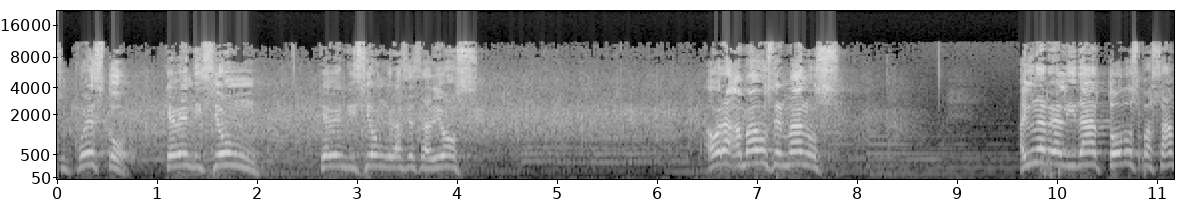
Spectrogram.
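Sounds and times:
speech: 0.0 - 4.3, 6.5 - 7.9, 9.6 - 11.1
audience applause: 0.0 - 8.7.

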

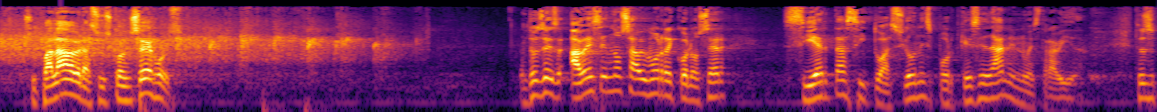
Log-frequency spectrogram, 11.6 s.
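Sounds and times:
audience applause: 0.0 - 4.3
speech: 0.3 - 2.0, 5.2 - 11.5.

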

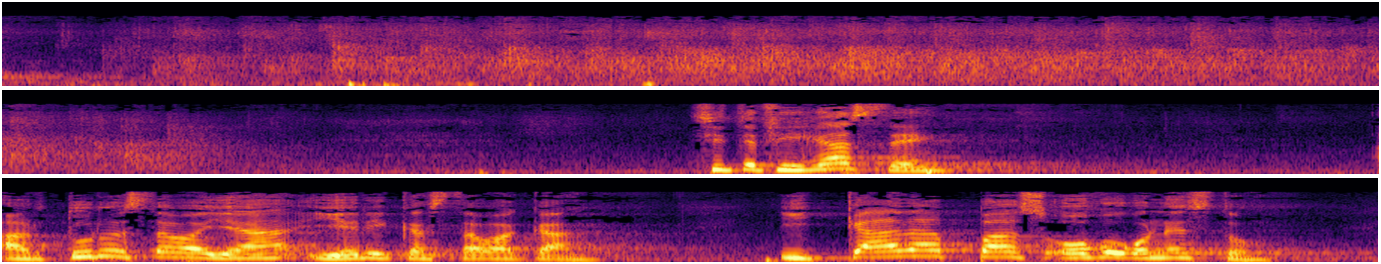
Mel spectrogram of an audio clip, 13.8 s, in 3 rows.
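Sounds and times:
crowd applause: 0.0 - 5.6
speech: 6.9 - 7.9, 9.2 - 13.5.

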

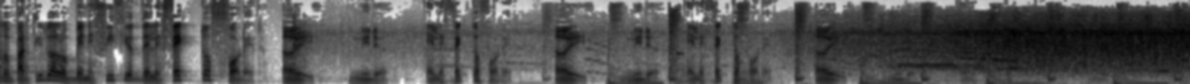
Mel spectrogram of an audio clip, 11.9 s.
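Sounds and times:
speech: 0.0 - 11.8
sparse applause: 3.1 - 5.6, 7.6 - 11.8.

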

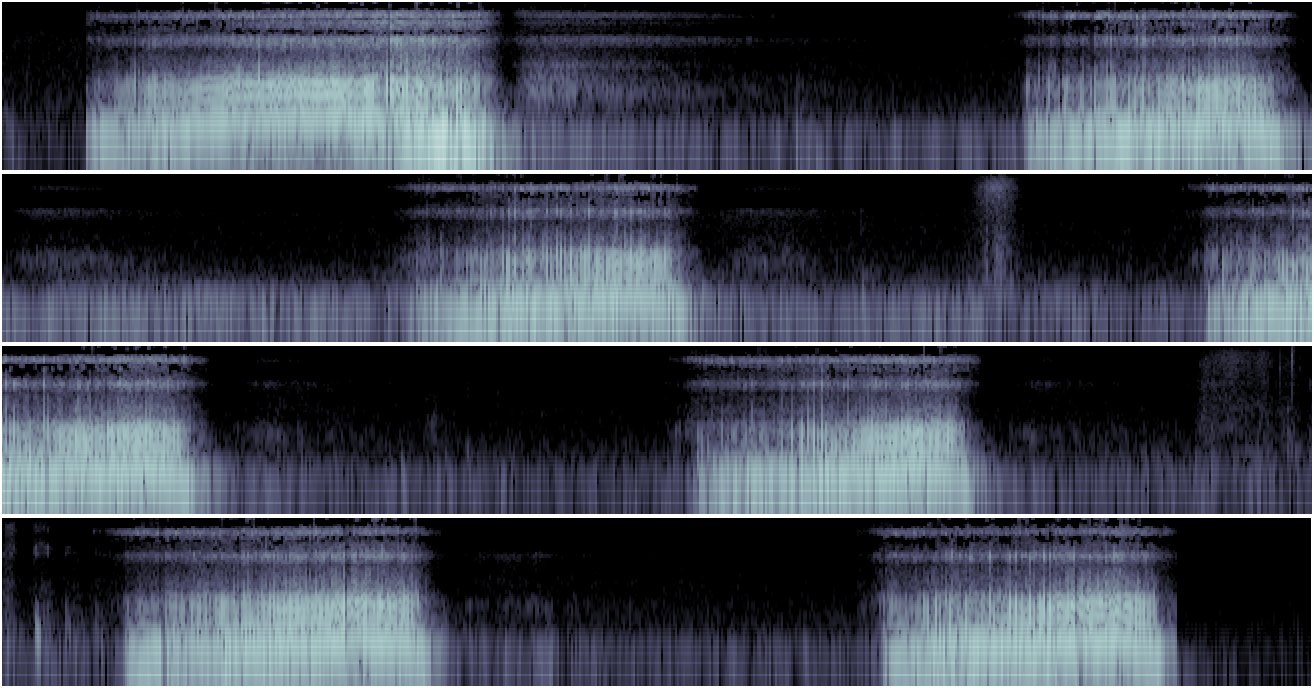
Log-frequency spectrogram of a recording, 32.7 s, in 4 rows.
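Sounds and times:
man snoring loudly: 0.5 - 3.4, 6.3 - 8.1, 10.6 - 12.6, 15.6 - 17.7, 20.6 - 22.5, 25.2 - 27.3, 30.0 - 31.9.

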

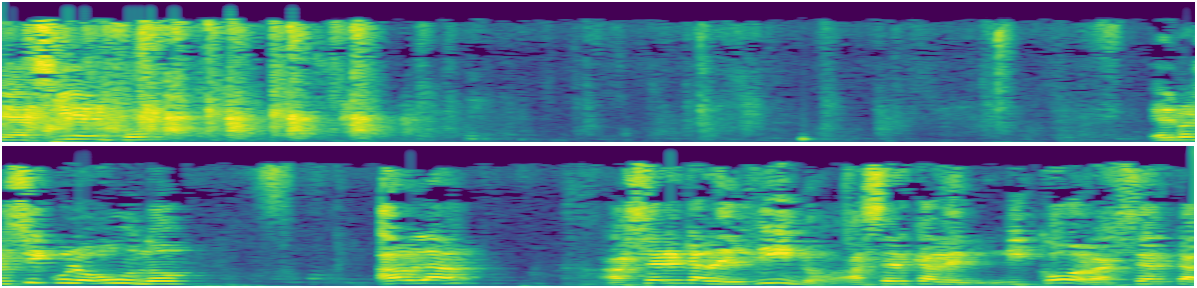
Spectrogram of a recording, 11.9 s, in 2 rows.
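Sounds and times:
speech: 0.0 - 0.9, 5.8 - 7.0, 7.8 - 8.4, 9.0 - 11.9
audience clapping: 0.0 - 2.4.

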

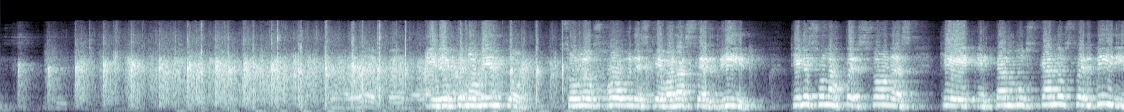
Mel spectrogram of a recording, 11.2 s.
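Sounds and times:
audience applause: 0.1 - 6.6
speech: 4.3 - 11.2.

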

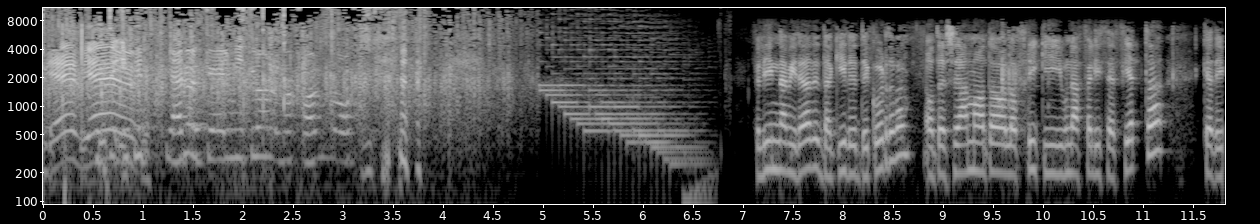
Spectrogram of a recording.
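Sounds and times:
laughter: 0.0 - 1.4, 3.0 - 4.4
applause: 0.0 - 5.8
speech: 0.1 - 4.1, 7.2 - 11.8.

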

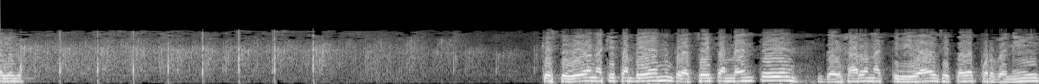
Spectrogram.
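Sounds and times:
speech: 0.0 - 0.4, 5.5 - 10.3
audience applause: 0.0 - 5.6.

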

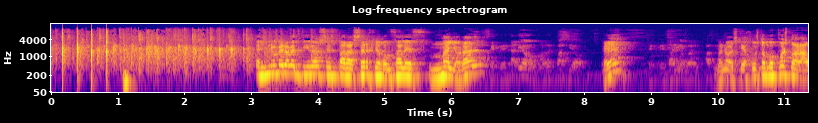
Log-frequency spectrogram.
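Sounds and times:
audience applause: 0.0 - 4.1
speech: 3.1 - 6.6, 8.3 - 8.6, 10.0 - 11.3.

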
